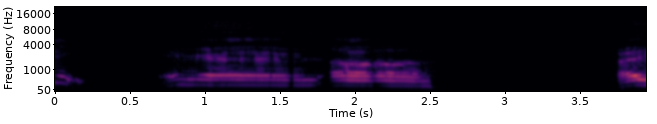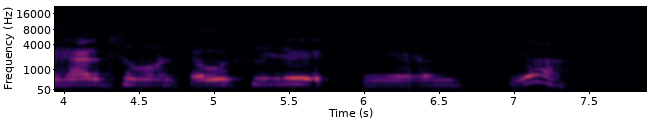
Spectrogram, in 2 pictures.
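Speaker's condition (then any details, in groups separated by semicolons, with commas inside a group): Cerebral palsy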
